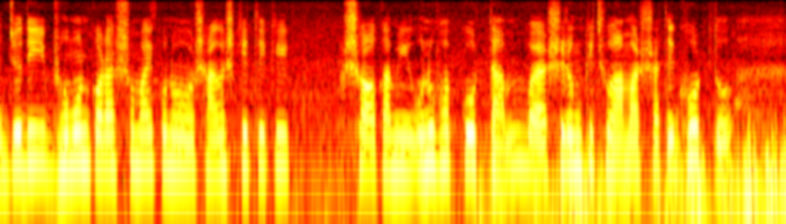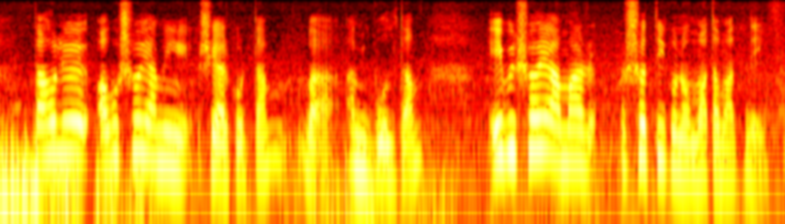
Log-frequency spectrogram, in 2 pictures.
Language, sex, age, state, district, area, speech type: Bengali, female, 30-45, West Bengal, Dakshin Dinajpur, urban, spontaneous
